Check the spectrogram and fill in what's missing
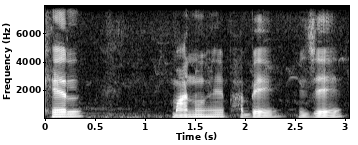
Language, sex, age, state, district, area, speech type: Assamese, male, 30-45, Assam, Udalguri, rural, spontaneous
